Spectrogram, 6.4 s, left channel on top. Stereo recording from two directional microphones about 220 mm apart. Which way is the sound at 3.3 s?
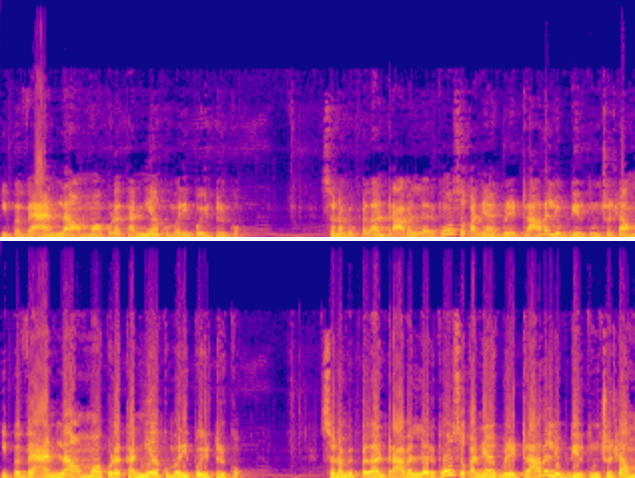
50° right (ahead or behind).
